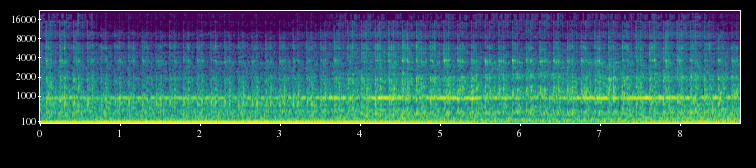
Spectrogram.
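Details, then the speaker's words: Old truck with old Caterpillar diesel at an auction yard: deep, even idle with steady clatter and a faint whistle, no misses or knocks; sounds healthy. "That old cat sounds good though, doesn't it?"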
